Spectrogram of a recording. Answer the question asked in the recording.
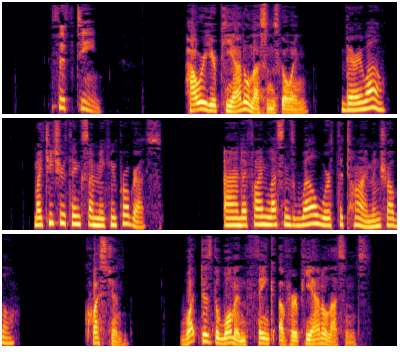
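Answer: They are well worth the time and trouble.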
